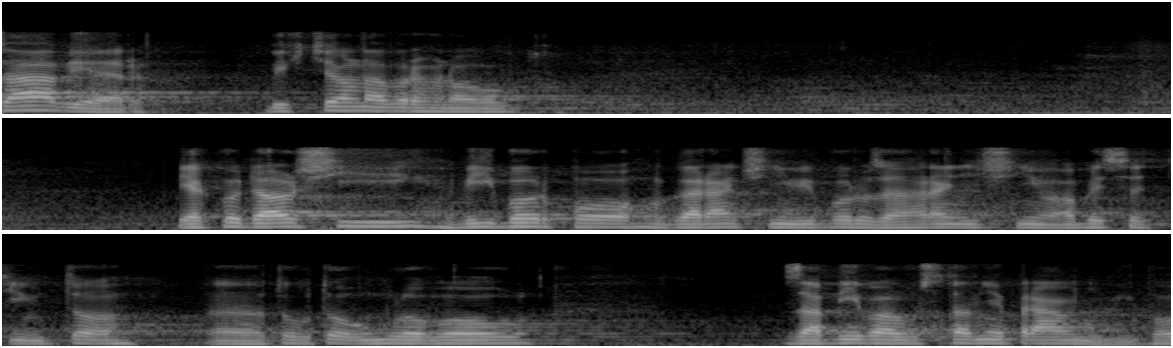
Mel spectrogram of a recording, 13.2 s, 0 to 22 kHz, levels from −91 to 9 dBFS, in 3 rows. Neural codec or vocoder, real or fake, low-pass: codec, 16 kHz, 6 kbps, DAC; fake; 7.2 kHz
